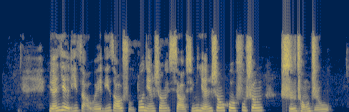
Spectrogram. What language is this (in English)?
Chinese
